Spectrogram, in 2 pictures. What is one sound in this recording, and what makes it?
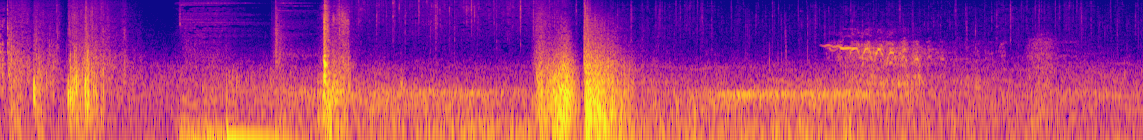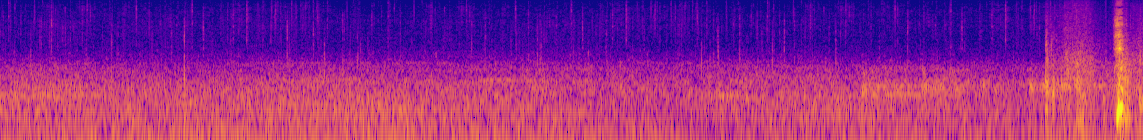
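Hands and boots knock and scrape against wooden planks while climbing.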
